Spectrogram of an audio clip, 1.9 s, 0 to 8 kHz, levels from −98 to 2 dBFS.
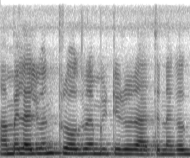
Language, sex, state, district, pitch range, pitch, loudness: Kannada, female, Karnataka, Chamarajanagar, 225-245 Hz, 235 Hz, -15 LUFS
